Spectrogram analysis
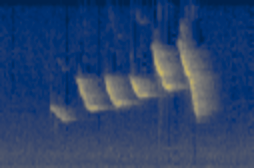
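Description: Golden-crowned Warbler singing a quick series of six high, clear whistled notes, each climbing higher and ending with a bright upslurred flourish; quiet background.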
